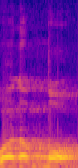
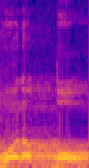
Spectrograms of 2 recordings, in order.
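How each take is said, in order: No difference in how they are said.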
